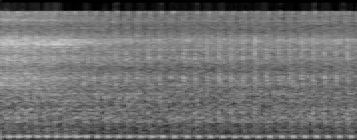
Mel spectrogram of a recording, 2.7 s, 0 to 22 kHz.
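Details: Yamaha R15 V3 after a fix that keeps the original ECU and adds fuel-pump control from the ignition switch: soft, even putter around fifteen beats a second, no clatter. Normal idle.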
